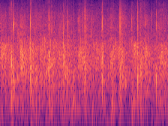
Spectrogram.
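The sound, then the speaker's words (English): A church audience applauds to honor hospitality ministry volunteers, with dense, even clapping that holds at a steady level throughout. “So let's go ahead and give all of them a round of applause.”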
